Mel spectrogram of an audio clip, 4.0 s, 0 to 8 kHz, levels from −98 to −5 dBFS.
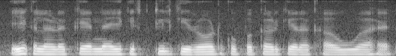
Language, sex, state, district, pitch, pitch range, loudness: Hindi, male, Jharkhand, Deoghar, 130 Hz, 125-130 Hz, -16 LUFS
